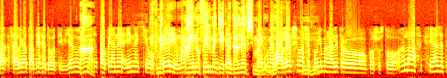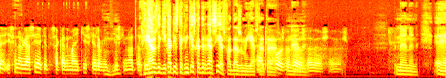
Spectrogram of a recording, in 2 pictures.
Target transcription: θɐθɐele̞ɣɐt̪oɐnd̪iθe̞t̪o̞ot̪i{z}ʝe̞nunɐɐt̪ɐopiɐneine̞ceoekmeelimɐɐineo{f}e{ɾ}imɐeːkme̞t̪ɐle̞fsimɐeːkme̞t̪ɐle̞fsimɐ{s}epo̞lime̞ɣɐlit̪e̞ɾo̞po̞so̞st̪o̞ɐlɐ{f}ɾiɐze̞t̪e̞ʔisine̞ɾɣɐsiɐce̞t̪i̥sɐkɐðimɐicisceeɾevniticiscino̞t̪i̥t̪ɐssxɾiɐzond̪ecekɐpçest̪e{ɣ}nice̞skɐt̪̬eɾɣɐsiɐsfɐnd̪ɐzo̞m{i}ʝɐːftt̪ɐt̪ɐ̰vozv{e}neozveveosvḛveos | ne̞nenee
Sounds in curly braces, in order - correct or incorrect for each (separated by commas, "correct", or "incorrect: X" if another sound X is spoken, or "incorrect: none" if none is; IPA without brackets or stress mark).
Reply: incorrect: v, correct, incorrect: l, correct, incorrect: x, incorrect: x, incorrect: e, correct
